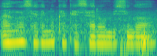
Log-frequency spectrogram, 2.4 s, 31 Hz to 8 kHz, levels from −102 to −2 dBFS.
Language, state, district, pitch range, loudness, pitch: Kokborok, Tripura, Dhalai, 110-125 Hz, -17 LUFS, 115 Hz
